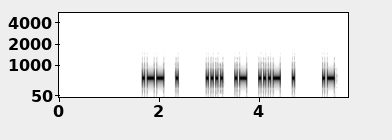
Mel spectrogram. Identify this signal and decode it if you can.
Morse code, heard as a keyed tone, about 25 wpm, spaced as for 20 wpm, 600 Hz. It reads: WE HAVE A
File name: WD202 20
